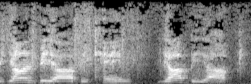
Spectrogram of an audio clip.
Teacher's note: the nun has assimilated into the bait. So yanbia became yabia because of that assimilation.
